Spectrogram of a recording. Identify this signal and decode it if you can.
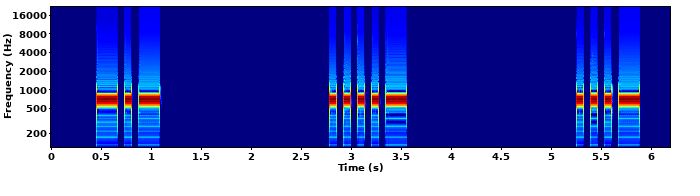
Morse code, heard as a keyed tone, about 17 wpm, spaced as for 5 wpm, 700 Hz. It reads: K4V
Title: USA Call Signs - 5 Characters - 8x Character Spacing - 17wpm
